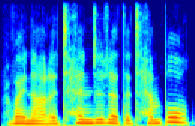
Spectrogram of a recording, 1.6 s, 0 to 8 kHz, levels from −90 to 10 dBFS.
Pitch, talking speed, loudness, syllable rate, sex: 215 Hz, 260 wpm, -15 LUFS, 6.8 syllables/s, female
